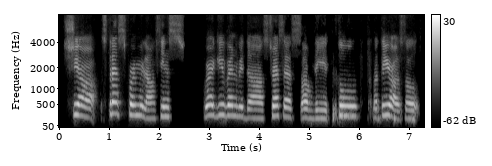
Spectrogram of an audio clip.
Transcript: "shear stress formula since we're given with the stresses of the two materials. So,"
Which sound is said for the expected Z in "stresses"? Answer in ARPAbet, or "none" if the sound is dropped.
S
